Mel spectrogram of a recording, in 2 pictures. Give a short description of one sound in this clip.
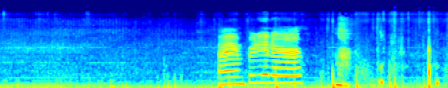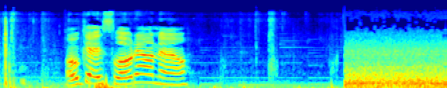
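Hooves thud on soft ground as horses trot.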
